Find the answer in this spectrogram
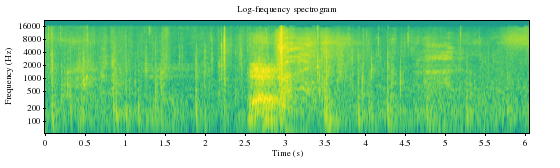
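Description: Soundtrack of an animated drama scene: scattered light clicks and knocks, with one short, louder sound about two and a half seconds in.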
